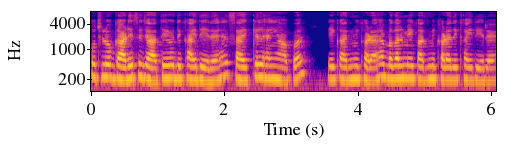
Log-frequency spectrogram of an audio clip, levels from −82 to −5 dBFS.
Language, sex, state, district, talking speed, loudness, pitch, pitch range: Hindi, female, Chhattisgarh, Kabirdham, 265 wpm, -19 LUFS, 205 Hz, 195-215 Hz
